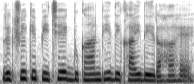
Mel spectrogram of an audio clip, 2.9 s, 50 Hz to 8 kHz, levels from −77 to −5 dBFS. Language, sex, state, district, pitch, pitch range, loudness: Hindi, female, Bihar, Vaishali, 215 Hz, 200-230 Hz, -14 LUFS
